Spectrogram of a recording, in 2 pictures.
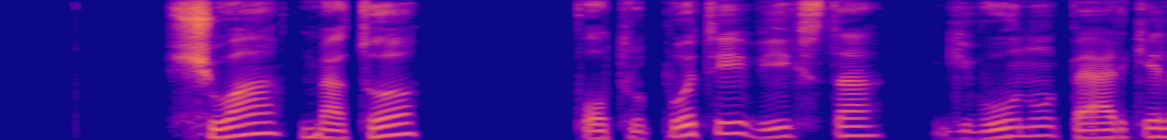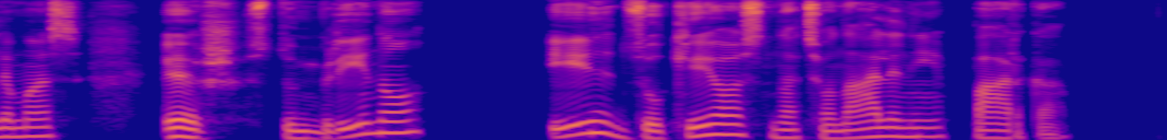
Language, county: Lithuanian, Marijampolė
